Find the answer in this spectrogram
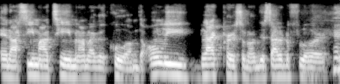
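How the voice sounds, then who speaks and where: In a New York accent, a man talks at a moderate pace with a medium pitch and monotone, flat intonation. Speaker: finance professional. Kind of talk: casual chat. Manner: relaxed, slangy.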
